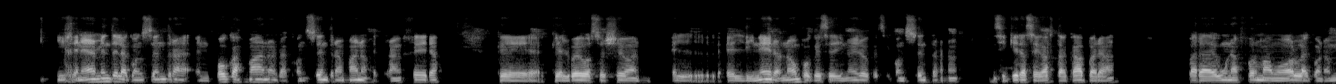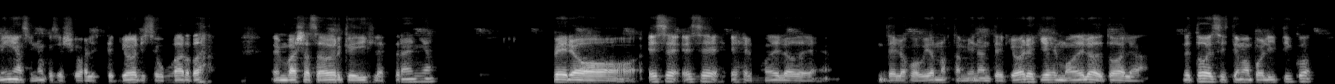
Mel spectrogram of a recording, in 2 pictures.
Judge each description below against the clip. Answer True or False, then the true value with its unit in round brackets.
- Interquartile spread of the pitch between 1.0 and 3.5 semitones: True (2.7 semitones)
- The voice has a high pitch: False (105 Hz)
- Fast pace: False (180 wpm)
